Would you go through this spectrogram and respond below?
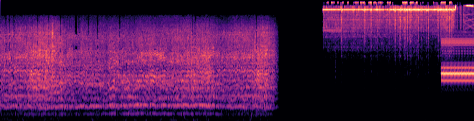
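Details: Bees hum in a thick, steady buzz for about five seconds before stopping abruptly; a pause follows, then faint hiss and a sharp electronic tone at the close.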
